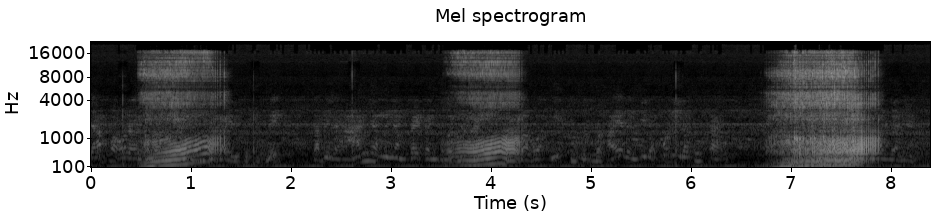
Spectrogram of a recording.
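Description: Three rattling inhaled snores about three seconds apart, roughly twenty breaths a minute, with quiet breathing between; ordinary snoring.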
